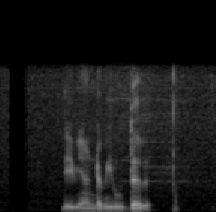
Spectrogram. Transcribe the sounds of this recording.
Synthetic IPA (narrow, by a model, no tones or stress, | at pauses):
d̪eʋijaɳʈəʋiɾud̪ʱːəʋə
